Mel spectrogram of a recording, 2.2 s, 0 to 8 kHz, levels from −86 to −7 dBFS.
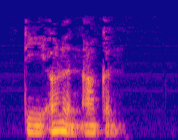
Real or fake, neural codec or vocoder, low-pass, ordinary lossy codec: real; none; 7.2 kHz; MP3, 24 kbps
